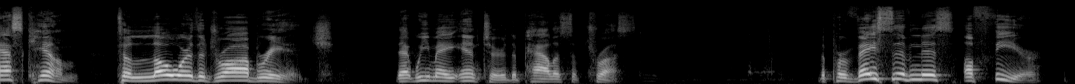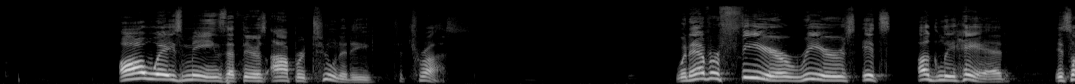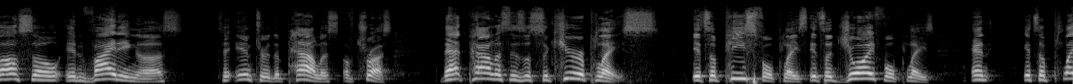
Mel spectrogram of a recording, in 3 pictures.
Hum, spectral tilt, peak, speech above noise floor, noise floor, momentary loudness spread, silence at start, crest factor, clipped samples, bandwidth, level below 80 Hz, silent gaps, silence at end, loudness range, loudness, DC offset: none; -4.5 dB/octave; -4 dBFS; 56 dB; -77 dBFS; 14 LU; 0 s; 20 dB; under 0.1%; 16.5 kHz; -64 dBFS; none; 0 s; 9 LU; -22 LUFS; under 0.1%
